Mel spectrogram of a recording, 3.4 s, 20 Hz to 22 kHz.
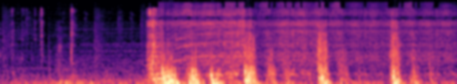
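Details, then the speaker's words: Corrado G60 with 65k miles, spark plugs out, likely out of fuel and with immobilizer trouble: starter spins the engine quickly and lightly with no compression pulses, binding or knocks; engine cranks freely. "get it to spin over, which is nice. Sounds like it's pretty free to me. I'd say that's a pretty good start so far. Engine turns freely, which is a good sign."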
